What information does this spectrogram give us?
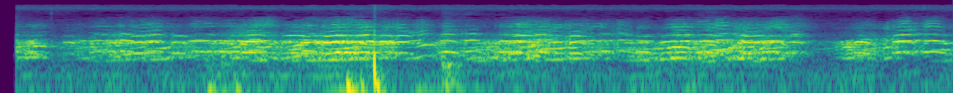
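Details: A large flock of geese honking together, a dense, continuous chorus of overlapping nasal honks with no pauses, swelling and fading slightly, with a brief low thump near the middle.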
